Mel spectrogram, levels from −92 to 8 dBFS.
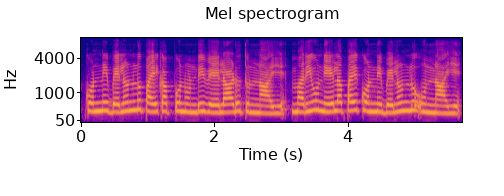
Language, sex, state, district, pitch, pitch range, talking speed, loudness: Telugu, female, Telangana, Hyderabad, 260 Hz, 245-280 Hz, 105 wpm, -14 LUFS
